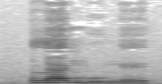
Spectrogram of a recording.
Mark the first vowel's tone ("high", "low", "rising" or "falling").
high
